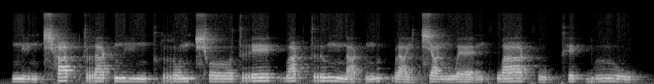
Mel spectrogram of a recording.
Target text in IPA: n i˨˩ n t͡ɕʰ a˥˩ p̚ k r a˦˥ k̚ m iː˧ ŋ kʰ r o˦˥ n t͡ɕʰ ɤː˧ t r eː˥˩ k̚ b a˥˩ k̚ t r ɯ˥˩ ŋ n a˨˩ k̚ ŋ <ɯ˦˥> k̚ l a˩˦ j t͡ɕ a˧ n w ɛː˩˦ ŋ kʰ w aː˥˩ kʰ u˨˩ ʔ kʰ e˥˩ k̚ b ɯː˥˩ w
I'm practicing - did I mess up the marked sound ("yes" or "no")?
yes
